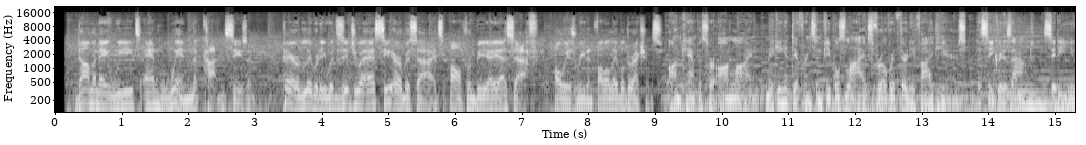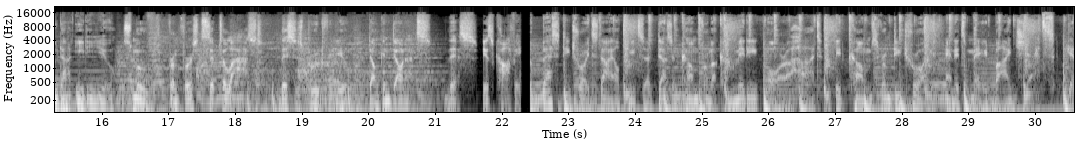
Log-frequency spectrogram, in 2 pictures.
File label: Commercial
